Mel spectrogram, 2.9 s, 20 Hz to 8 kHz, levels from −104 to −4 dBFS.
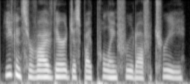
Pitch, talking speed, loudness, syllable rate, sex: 190 Hz, 230 wpm, -17 LUFS, 5.5 syllables/s, female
